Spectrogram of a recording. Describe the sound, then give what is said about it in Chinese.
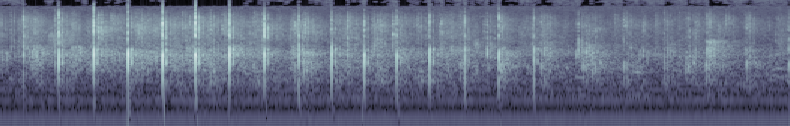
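Audience applause as fathers and grandfathers stand on Father's Day: many sharp, crisp claps, loud at first, then thinning into softer, scattered clapping toward the end. “我們請所有做爸爸的、做阿爺的起身，讓我們一起鼓掌，恭喜他們，好嗎？”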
